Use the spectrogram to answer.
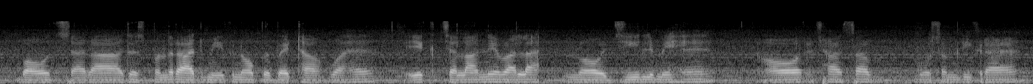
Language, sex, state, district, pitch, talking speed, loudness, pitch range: Hindi, male, Bihar, Bhagalpur, 110 Hz, 145 wpm, -23 LUFS, 105-115 Hz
